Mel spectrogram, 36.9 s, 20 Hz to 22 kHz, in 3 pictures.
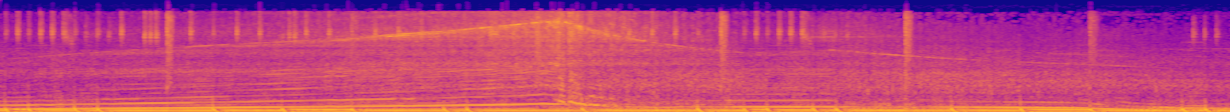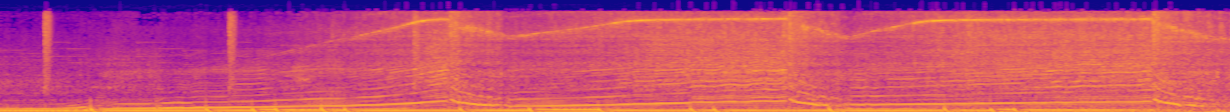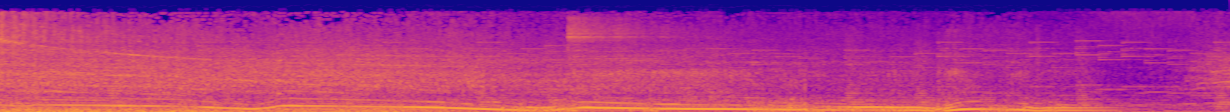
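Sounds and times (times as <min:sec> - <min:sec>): high turbo whistle: 0:00.0 - 0:27.4, 0:36.3 - 0:36.9
car engine accelerating hard: 0:00.0 - 0:35.9.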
